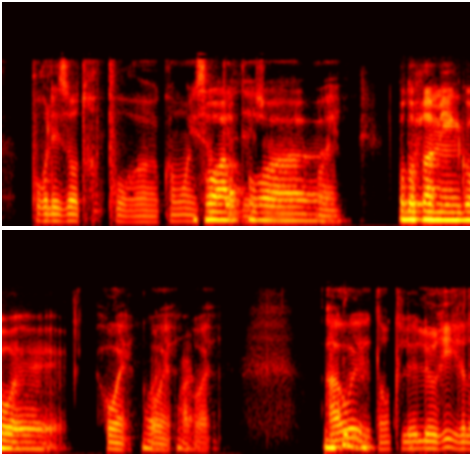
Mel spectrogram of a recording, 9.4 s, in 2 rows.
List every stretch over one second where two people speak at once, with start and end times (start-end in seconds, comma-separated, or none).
2.0-3.3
